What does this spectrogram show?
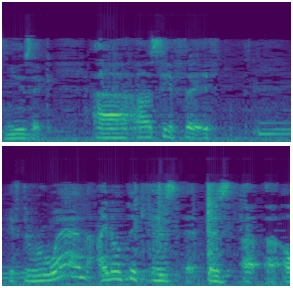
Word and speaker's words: Ruan: It's a solo recital essentially of Pippa music, but there's a Ruan, R-U-A-N, I think is how you pronounce it, which is another stringed instrument, another Chinese stringed instrument.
